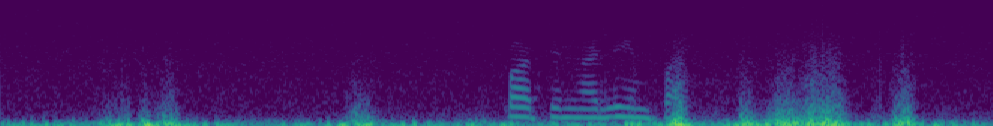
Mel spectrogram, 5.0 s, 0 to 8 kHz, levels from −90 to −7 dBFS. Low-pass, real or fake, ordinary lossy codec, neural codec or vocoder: 7.2 kHz; real; none; none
